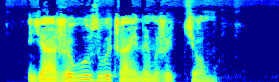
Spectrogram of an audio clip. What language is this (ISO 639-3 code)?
bel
